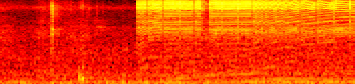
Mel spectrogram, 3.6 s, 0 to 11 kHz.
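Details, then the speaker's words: Modified Samus 988 Plus ultrasonic inverter with a universal PWM driver, running a 1000 W lamp load: steady high-pitched electrical buzz that holds under load with no crackle or dropouts; quiet, strong output, normal healthy inverter. "Hasilnya sudah mantap sekali, Mas Bro. Suaranya enggak berisik tapi outpesnya kencang sekali ini, Mas Bro."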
